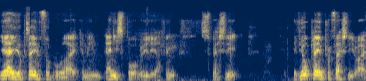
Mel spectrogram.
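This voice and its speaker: A man talks at a very fast pace with lively intonation. His tone is dark and mellow, and somewhat breathy. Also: medium pitch for a man. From Madrid, Spain, then London. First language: Spanish. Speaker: podcast guest. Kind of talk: casual chat.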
